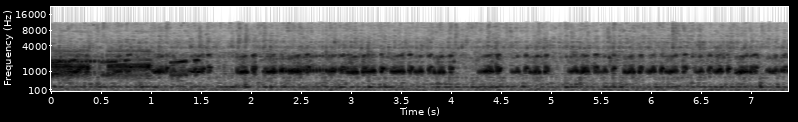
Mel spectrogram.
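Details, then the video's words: Frogs calling in rice fields, a dense chorus of many overlapping croaks forming bursts of pulsed calls, steady and continuous throughout, with a softer layer of higher calls above. "SUARA KODOK DI SAWAH | The Sound of Frogs in the Rice Fields"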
